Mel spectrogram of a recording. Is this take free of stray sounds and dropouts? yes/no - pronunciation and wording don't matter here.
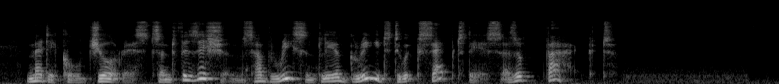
yes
